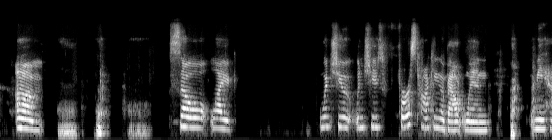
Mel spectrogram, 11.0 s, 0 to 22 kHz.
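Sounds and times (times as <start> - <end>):
speech: 0.3 - 1.3, 1.9 - 2.2, 3.4 - 4.8, 6.4 - 11.0
dog growling in low, rumbling bursts: 1.1 - 3.1, 9.8 - 11.0.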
